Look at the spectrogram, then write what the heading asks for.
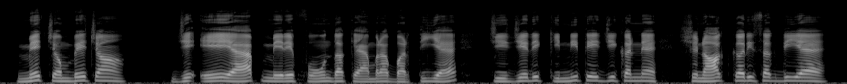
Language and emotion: Dogri, surprised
